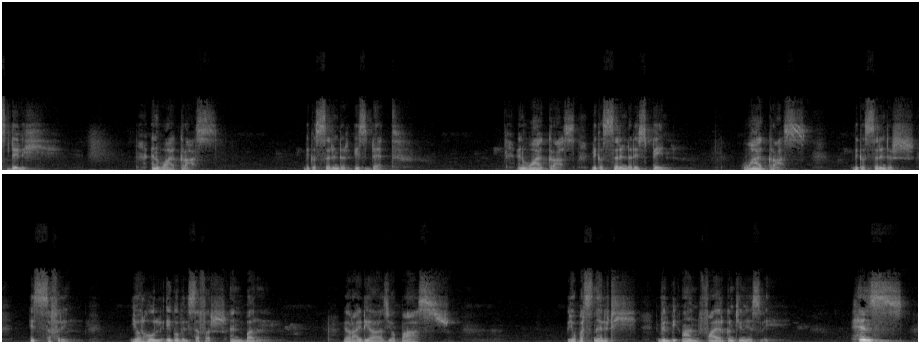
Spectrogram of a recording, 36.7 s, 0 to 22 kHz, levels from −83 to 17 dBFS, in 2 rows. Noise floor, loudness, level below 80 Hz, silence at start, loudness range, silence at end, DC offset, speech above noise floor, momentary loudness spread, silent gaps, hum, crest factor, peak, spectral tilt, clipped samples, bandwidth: -62 dBFS; -27 LUFS; -58 dBFS; 0 s; 6 LU; 0.05 s; under 0.1%; 36 dB; 17 LU; none; none; 28 dB; -2 dBFS; -5 dB/octave; under 0.1%; 9.8 kHz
